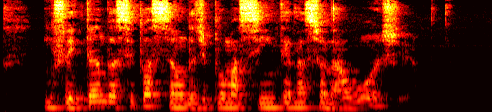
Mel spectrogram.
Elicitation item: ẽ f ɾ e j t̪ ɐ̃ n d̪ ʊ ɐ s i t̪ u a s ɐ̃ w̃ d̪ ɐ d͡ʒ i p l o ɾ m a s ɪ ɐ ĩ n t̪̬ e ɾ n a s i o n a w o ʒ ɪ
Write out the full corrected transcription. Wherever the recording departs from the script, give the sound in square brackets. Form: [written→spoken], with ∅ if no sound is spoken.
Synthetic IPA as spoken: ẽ f ɾ e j t̪ ɐ̃ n d̪ ʊ ɐ s i t̪ u a s ɐ̃ w̃ d̪ ɐ d͡ʒ i p l o [ɾ→∅] m a s [ɪ→i] ɐ ĩ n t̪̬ e ɾ n a s i o n a w o ʒ ɪ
